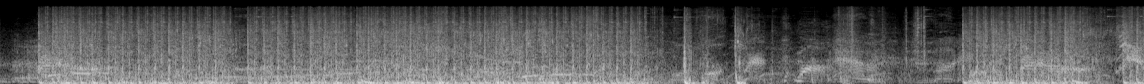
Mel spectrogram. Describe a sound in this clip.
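An automatic rifle fires rapid bursts at close range.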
